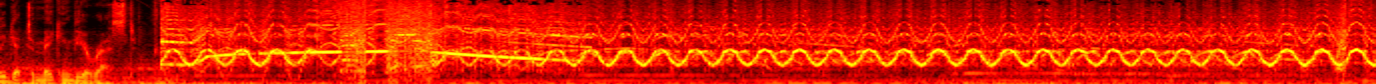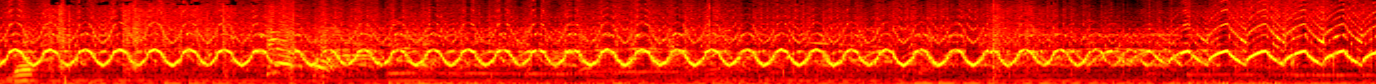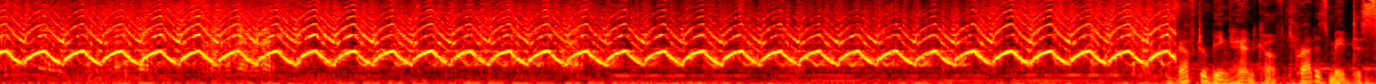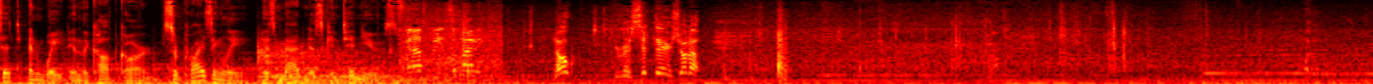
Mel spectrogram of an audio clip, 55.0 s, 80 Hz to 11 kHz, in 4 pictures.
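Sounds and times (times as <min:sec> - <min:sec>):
police siren yelping: 0:01.6 - 0:39.3.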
